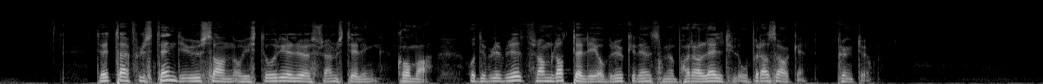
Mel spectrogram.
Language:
Norwegian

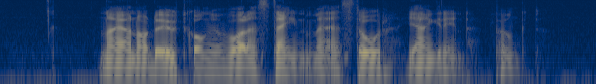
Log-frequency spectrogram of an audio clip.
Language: Swedish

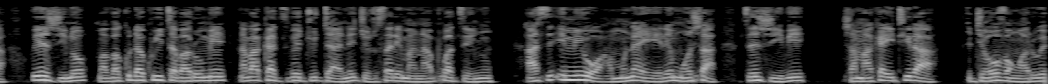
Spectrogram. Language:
Shona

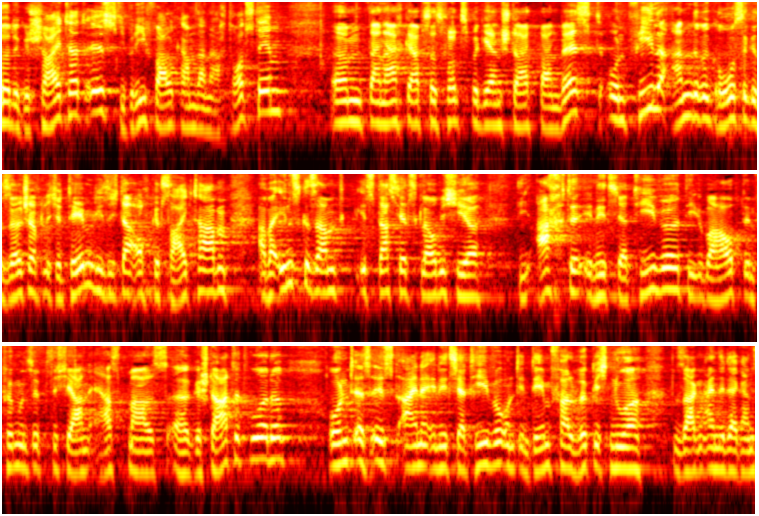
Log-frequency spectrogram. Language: German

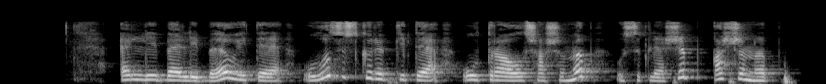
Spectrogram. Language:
Bashkir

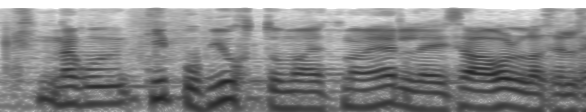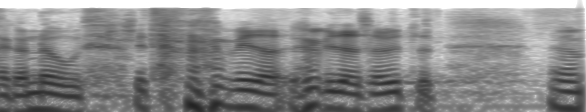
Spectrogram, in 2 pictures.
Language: Estonian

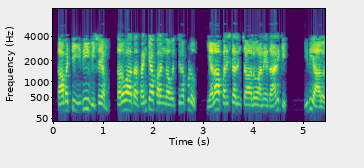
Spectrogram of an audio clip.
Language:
Telugu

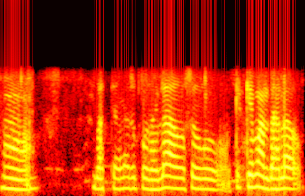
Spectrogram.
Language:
Odia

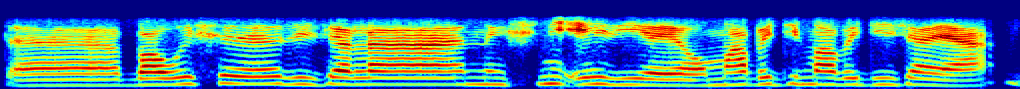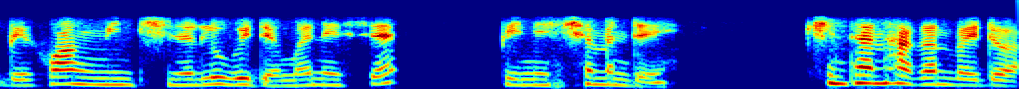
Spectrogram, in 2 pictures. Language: Bodo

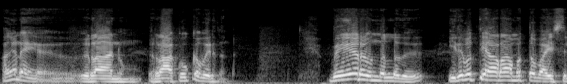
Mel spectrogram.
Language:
Malayalam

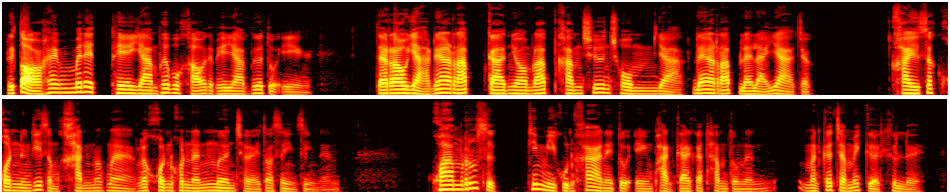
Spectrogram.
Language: Thai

